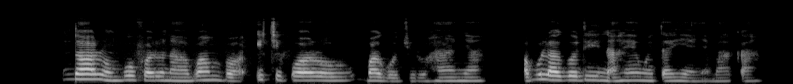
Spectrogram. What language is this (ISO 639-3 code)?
ibo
